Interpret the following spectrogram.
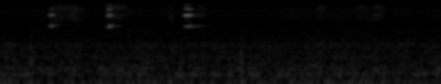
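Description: Marker squeaking on a glass lightboard as letters are written: three short, high squeaks within the first second, over a faint low room hum.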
